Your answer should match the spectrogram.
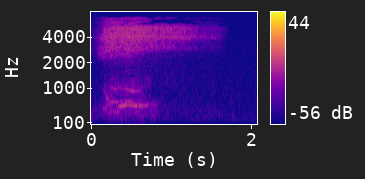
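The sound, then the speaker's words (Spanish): A single slow, airy breath during a breathing exercise, in through the nose and out through the mouth, a soft hissing rush of air that holds steady for over a second before fading into quiet. No talking. “Tu aire puede entrar por la nariz y salir por la boca. Es tu respiración habitual.”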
